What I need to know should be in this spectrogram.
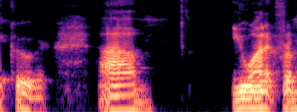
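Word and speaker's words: Cugir: cougar plant that's c-u-g-i-r some guys pronounce it coozer cougar cougar whatever i say cougar um you want it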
